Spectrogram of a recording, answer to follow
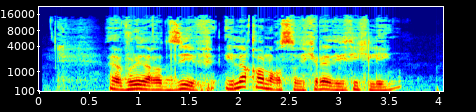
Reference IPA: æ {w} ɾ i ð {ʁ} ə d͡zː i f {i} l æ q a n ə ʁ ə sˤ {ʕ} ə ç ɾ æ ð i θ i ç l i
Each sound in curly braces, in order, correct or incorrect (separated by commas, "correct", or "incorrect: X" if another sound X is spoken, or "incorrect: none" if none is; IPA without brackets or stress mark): incorrect: v, correct, correct, incorrect: v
